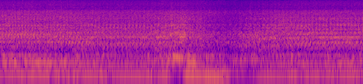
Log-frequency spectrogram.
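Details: Ford Cortina after tinkering: uneven, lumpy idle with a wandering beat and a brief rev blip before settling; still not firing smoothly, cause not pinned down.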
